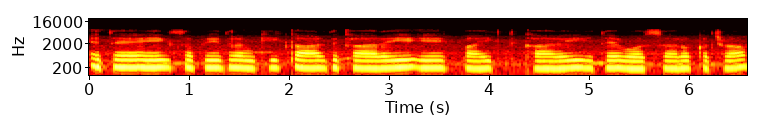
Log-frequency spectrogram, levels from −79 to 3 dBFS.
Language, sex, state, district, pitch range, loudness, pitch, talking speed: Hindi, female, Bihar, Darbhanga, 195-210 Hz, -15 LUFS, 205 Hz, 155 wpm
